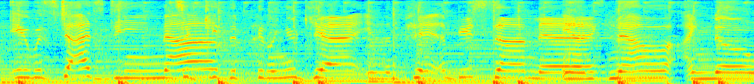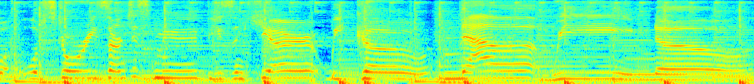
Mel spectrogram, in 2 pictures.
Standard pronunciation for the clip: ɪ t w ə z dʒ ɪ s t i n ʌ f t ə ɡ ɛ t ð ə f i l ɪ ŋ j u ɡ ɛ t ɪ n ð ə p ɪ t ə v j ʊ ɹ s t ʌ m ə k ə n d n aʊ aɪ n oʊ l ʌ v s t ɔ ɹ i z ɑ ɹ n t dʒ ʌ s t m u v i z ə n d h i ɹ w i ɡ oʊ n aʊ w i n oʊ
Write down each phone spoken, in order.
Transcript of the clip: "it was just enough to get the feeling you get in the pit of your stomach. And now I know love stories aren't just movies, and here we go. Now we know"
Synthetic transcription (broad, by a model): ɪ t w ə z dʒ ɪ s t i n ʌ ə ɡ ɛ t ð ə f i l ɪ ŋ j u ɡ ɛ t ɪ n ð ə p ɪ t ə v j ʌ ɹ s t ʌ m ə ə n n aʊ aɪ n oʊ l ʌ v s t ɔ ɹ i z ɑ ɹ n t dʒ ʌ s t m u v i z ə n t h i ɹ w i ɡ oʊ n aʊ w i n oʊ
